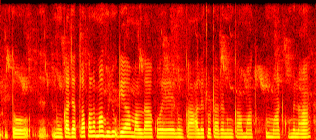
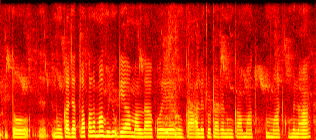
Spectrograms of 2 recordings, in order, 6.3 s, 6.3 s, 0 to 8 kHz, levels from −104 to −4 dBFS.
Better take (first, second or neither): first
